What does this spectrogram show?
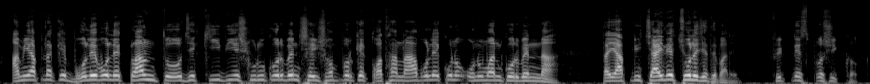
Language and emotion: Bengali, disgusted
